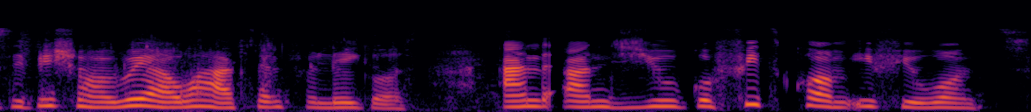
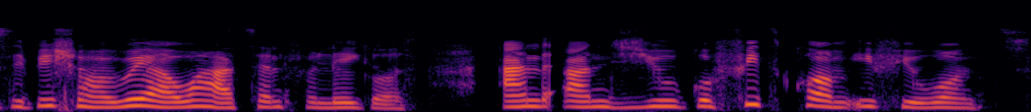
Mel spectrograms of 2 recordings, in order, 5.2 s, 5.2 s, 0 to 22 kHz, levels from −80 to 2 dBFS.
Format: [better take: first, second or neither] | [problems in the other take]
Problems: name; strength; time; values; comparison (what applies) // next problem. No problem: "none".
second | noise reduction (neural separator model SepFormer DNS4)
